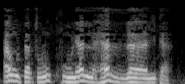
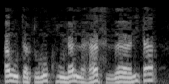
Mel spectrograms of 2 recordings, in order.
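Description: First: يلهث ذلك merged as yalhadh-dhālik; merged consonants. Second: يلهث ذلك with th kept separate; clear unmerged th. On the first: Teacher demonstrating idgham, يلهث ذلك run together as yalhadh-dhālik. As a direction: melt th of يلهث into doubled dh of ذلك. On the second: Teacher demonstrating izhar, clear th in يلهث ذلك. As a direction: sound the th of يلهث before ذلك. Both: Shown as a demonstration. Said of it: "قرأ قالون بالإظهار والإدغام هكذا".

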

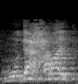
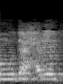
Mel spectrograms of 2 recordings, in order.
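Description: First: مدحرج said mudahraj, a in the last syllable; fatha before last. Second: مدحرج said mudahrij, i in the last syllable; kasra before last. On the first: Teacher conjugating for students, مدحرج with final-syllable a. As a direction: say مدحرج with a short a after the R. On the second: Teacher conjugating for students, مدحرج with final-syllable i. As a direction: say مدحرج with a short i after the R. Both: Shown as a demonstration. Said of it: "الآن صرف دحرج".

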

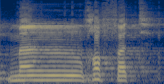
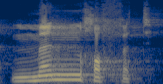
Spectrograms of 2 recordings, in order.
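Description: First: Slow "من خفت" said as a questioned example; wrong reading. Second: Very slow "من خفت" with a clear nun; correct clear nun. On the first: Teacher tests students with a wrong form. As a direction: drawl "من خفت" as the error. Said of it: "هل نقول". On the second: Teacher models the correct reading. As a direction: pronounce "من خفت" with the nun plainly shown. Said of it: "لا نقول". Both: Shown as a demonstration.

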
